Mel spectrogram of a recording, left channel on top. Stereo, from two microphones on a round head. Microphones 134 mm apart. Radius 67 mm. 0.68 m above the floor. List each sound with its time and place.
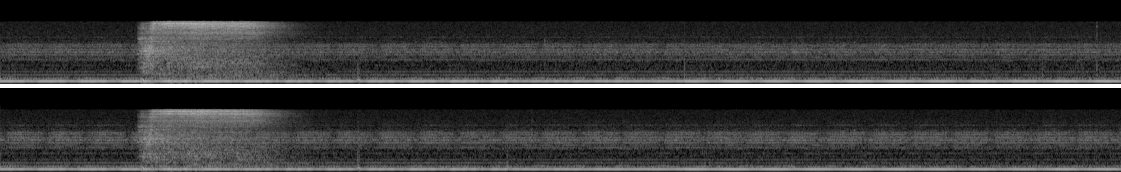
1.4 s a hiss: 5° right (ahead or behind), 6 m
